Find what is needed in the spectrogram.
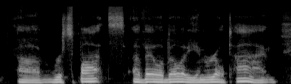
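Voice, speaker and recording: A man speaks with a dark, mellow tone and fairly even intonation, in a very clean recording with a silent background and a dry, close sound with no echo. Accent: American. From US East Coast. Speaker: cybersecurity consultant. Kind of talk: technical interview discussion.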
